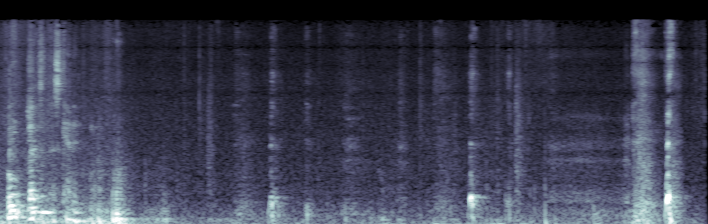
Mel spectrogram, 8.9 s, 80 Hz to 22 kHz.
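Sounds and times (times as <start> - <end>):
speech: 0.1 - 1.6
dog whimpering in its sleep while dreaming: 5.9 - 6.6.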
